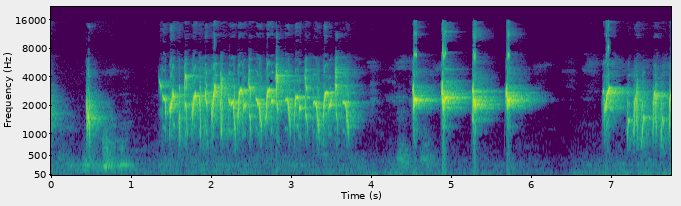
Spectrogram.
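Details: Yellow-vented bulbul, gacor and teasing a rival to provoke an emotional reply: bubbly, liquid warbled phrases with quick rising and falling notes, a long chattering run followed by separate short bright notes with pauses between.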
